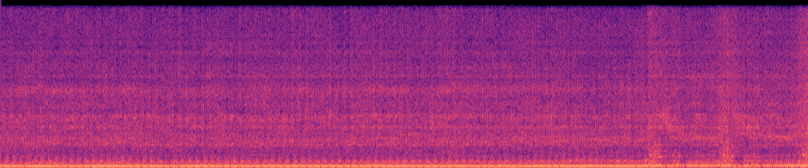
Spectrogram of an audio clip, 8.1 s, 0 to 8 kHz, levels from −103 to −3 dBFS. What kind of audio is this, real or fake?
fake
